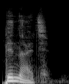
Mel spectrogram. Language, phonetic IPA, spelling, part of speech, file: Russian, [pʲɪˈnatʲ], пинать, verb / phrase, Ru-пинать.ogg
- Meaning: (verb) to kick; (phrase) пина́ть балду̀ (pinátʹ baldù), пина́ть хуи́ (pinátʹ xuí)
